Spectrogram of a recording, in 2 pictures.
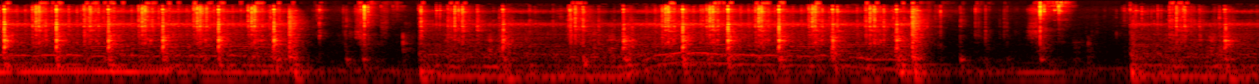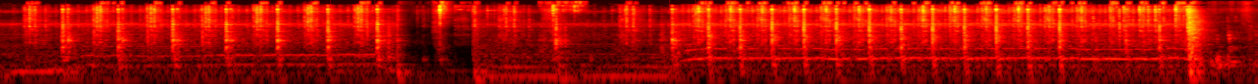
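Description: A sewing machine stitches slowly through thick shoulder-bag seams, a continuous mechanical whir with rapid needle ticks, pausing twice briefly and speeding slightly toward the end, close and steady with no speech.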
